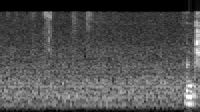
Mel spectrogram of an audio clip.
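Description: Faint rubbing of cardstock between fingers as a handmade greeting card is turned over in the hands. A woman starts speaking near the end.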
